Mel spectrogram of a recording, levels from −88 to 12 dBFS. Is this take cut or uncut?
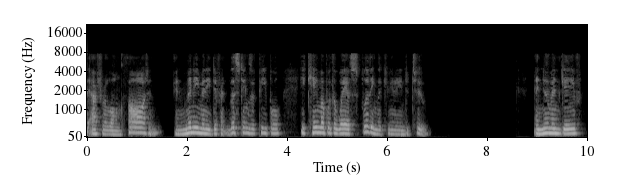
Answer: uncut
